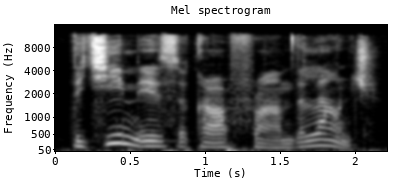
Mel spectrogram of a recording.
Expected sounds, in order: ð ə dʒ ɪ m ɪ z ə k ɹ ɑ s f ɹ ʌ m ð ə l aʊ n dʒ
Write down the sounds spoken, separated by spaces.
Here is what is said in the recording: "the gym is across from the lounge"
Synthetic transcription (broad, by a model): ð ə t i m ɪ z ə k ɑ f ɹ ʌ m ð ə l aʊ n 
